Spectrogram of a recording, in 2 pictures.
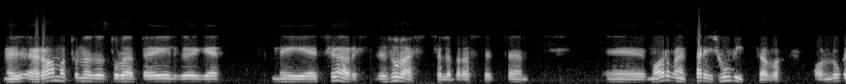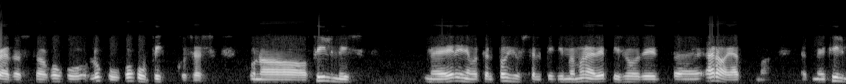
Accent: Saare County, Estonia; mina soome keelt väga ei räägi, kuna ma olen saarlane, siis ma rääkisin tema ka inglise keeles

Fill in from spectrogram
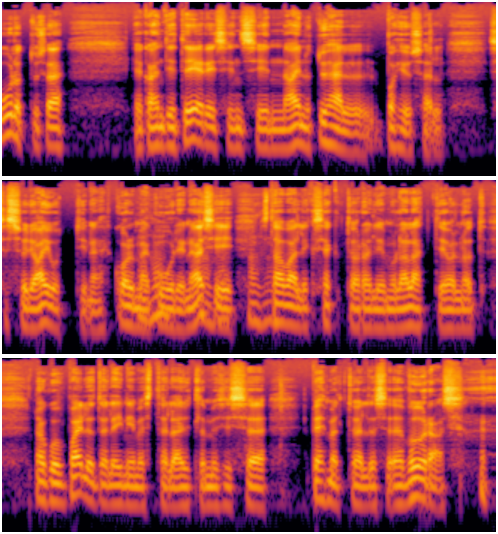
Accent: Põlva, Põlva County, Estonia; now in Saaremaa, Estonia; me oleme tegelikult pärit jah, nii-öelda Lõuna-Eestist, Tartust, preelavad nad praegult, aga mina isegi tulen täitsa Põlvast.

